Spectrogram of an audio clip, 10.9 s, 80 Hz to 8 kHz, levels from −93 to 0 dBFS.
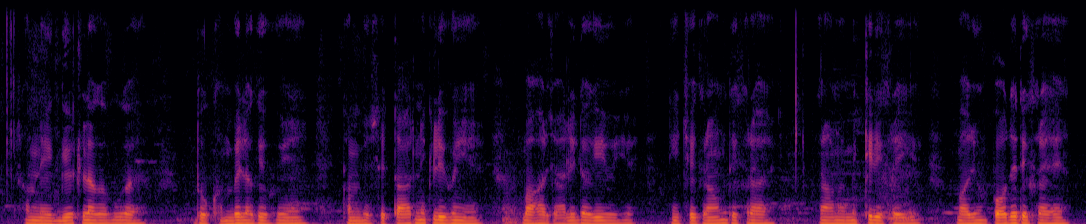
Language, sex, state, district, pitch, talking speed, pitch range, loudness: Hindi, male, Chhattisgarh, Bilaspur, 110 Hz, 215 wpm, 110-115 Hz, -36 LUFS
